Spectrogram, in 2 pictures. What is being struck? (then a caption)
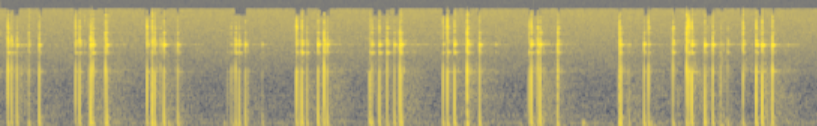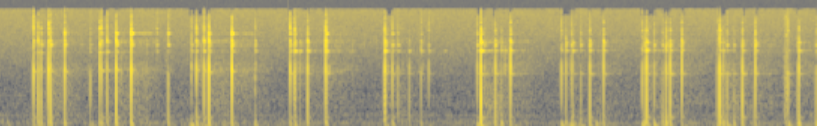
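Glass perfume bottle. A medium rectangular glass perfume bottle with a flower decoration is held close to the mic and tapped with long painted fingernails. Quick bursts of clear, bright glass clinks come in irregular clusters across the clip. Each tap dies away almost instantly over a quiet background.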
